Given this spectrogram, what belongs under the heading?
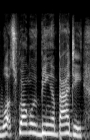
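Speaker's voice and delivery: plain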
